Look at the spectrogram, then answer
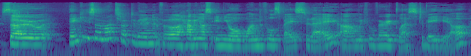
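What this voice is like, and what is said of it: Strong Australian accent. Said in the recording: “Thanks for delighting us with your accents... They are extremely strong... They're perfectly Aussie. They're perfect.”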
